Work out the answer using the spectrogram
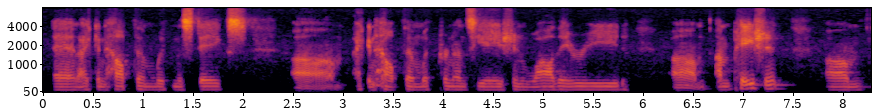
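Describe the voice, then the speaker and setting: With a lowish, slightly bright voice, this American English tutor chats on his live stream in a warm, upbeat manner. It's a casual talk peppered with frequent ums.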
